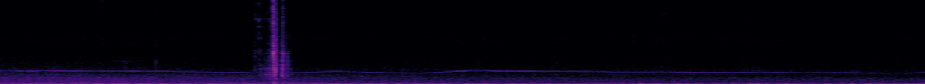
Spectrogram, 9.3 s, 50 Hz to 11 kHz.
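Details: 2022 Chevy Silverado 2.7 L turbo, driving: steady mid-high hum over road rumble, wavering slightly with speed, heard once moving; owner told it may be normal for the turbo but doubts it, source unclear.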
